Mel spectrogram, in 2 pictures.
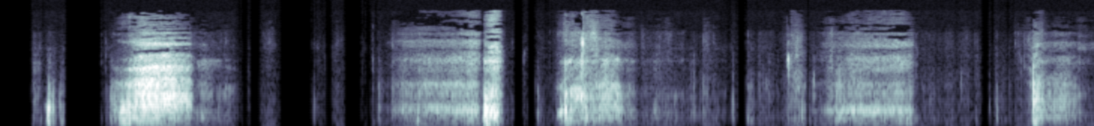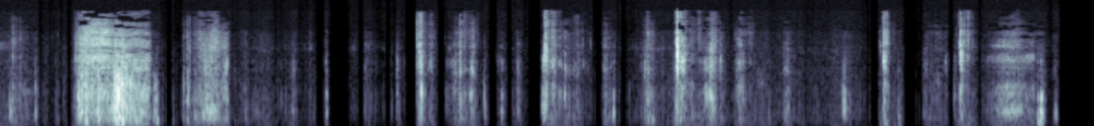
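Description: Close-miked chewing and crunching as a man eats a mouthful of rice and bean salad, in about five separate bursts, followed by a run of short mouth clicks and smacks near the end.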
